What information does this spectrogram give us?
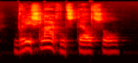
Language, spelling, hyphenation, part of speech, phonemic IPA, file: Dutch, drieslagstelsel, drie‧slag‧stel‧sel, noun, /ˈdri.slɑxˌstɛl.səl/, Nl-drieslagstelsel.ogg
- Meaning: three-field system (three-stage agricultural system of crop rotation, used in mediaeval and early modern times over a three-year period)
